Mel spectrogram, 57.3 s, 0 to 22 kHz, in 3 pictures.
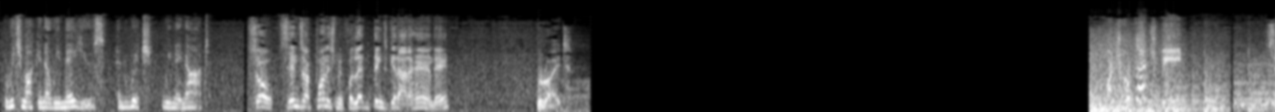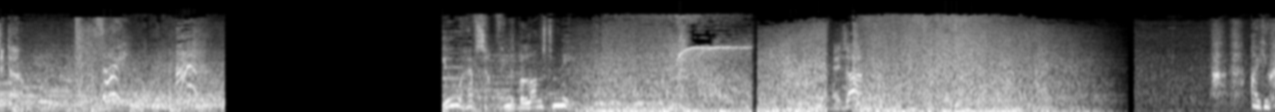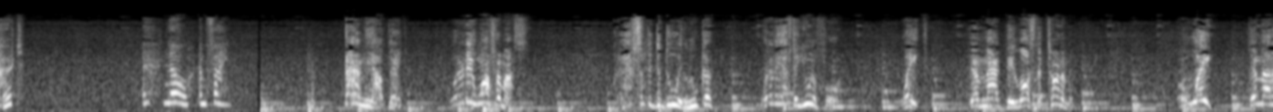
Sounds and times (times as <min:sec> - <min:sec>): Pink noise: 0:27.4 - 0:35.6, 0:36.2 - 0:57.3.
